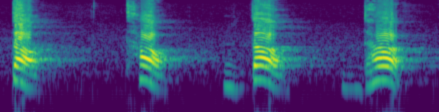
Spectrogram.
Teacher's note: त वर्ग के जितने भी वर्ण हैं उन सभी का अगर आप उच्चारण करोगे तो दांत को छूती है। त, थ, द, ध, तो ये जो है ना ये दंत, ये दांत से निकलते हैं।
